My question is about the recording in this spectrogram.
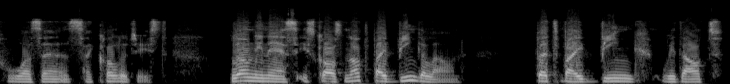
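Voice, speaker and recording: A man who is a nurse and educator, giving an earnest, heartfelt conference presentation. He talks haltingly and often repeats words as he gathers his thoughts. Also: mid-range voice, gravelly, fairly bright tone.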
